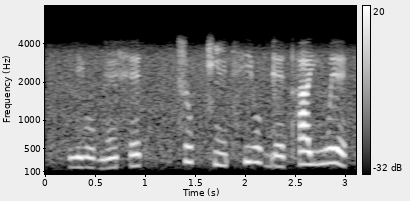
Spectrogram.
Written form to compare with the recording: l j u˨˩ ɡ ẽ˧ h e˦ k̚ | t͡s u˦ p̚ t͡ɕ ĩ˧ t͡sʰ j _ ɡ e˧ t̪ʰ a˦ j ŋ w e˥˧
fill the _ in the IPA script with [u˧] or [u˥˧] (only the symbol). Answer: u˥˧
